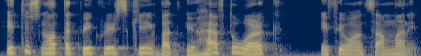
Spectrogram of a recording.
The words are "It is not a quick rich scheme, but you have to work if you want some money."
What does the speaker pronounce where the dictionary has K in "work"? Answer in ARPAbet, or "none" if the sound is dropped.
K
